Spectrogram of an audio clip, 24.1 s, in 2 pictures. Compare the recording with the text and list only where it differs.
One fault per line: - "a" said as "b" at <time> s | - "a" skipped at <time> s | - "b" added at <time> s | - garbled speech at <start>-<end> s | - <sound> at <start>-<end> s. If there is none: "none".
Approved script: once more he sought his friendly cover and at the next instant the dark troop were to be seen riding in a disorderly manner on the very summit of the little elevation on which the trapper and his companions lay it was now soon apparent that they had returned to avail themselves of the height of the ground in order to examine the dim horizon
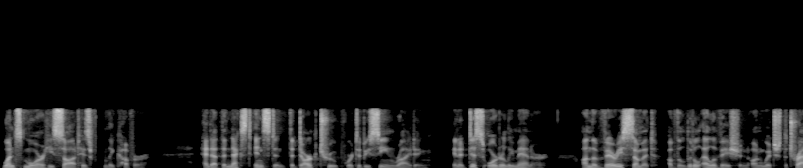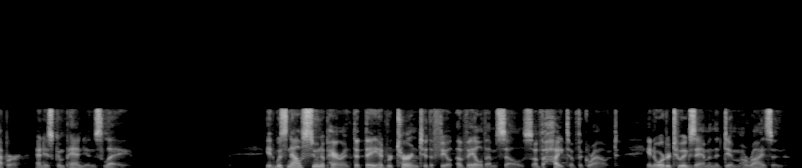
- dropout at 1.4-1.6 s
- "the field" added at 18.4 s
